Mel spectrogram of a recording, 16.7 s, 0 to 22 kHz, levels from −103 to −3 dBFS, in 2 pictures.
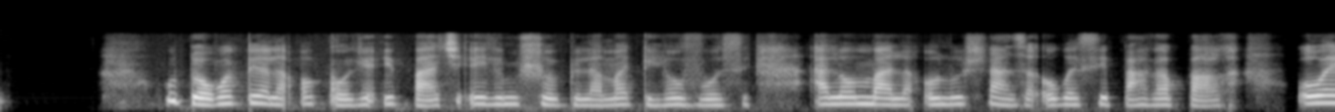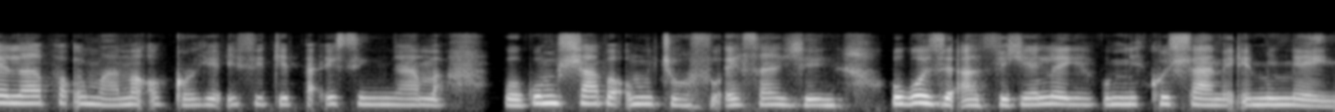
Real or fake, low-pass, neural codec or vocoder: fake; 7.2 kHz; codec, 16 kHz, 1 kbps, FunCodec, trained on Chinese and English, 50 frames a second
